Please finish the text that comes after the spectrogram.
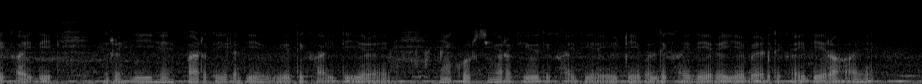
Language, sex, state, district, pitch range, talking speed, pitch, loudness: Hindi, male, Maharashtra, Nagpur, 105-140 Hz, 170 wpm, 110 Hz, -41 LUFS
